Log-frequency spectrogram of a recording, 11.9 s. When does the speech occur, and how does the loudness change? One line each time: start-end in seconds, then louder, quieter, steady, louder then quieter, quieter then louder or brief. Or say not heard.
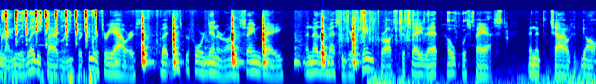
0.0-11.8 steady.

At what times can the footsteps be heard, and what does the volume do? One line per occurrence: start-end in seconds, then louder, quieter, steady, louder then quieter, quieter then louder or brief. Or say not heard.
not heard.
